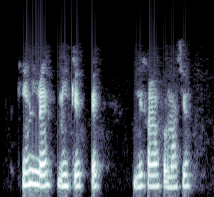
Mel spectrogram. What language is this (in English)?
Spanish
